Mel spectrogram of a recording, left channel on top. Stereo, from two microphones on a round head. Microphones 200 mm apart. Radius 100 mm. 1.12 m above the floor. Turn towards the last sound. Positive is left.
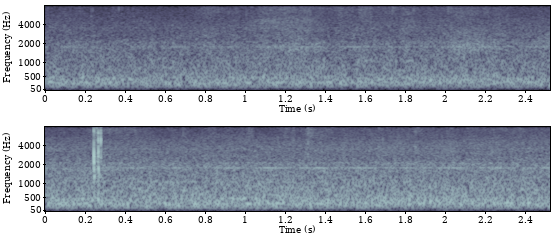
No sound to turn to.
